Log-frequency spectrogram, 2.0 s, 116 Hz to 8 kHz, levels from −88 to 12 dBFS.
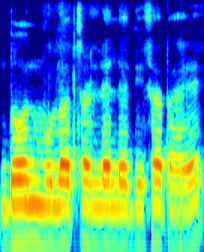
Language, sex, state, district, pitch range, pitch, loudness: Marathi, male, Maharashtra, Dhule, 125-130 Hz, 125 Hz, -15 LUFS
